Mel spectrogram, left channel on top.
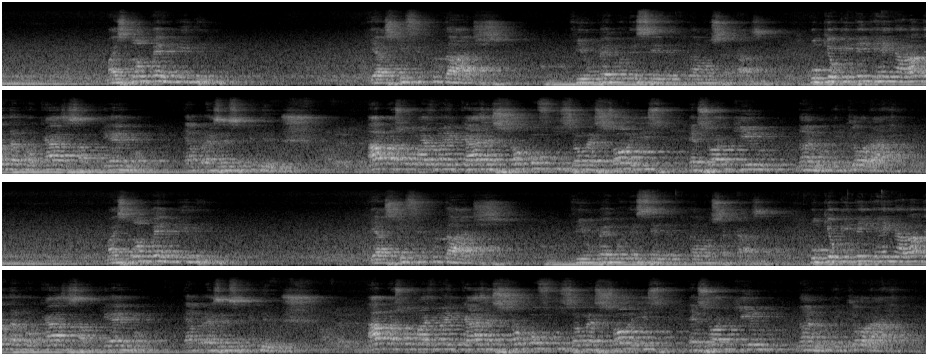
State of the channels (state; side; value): normal; both; correlation 0.57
